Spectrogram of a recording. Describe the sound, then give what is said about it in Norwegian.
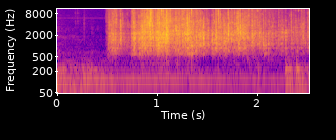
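Ice cubes rattle and clatter inside a container of ice water, a dense, bright jangling that starts abruptly and continues steadily for about two seconds, fairly loud, with a low hum underneath. “Men først kan vi bare høre hvor mange isbiter som er eh, oppi her.”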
